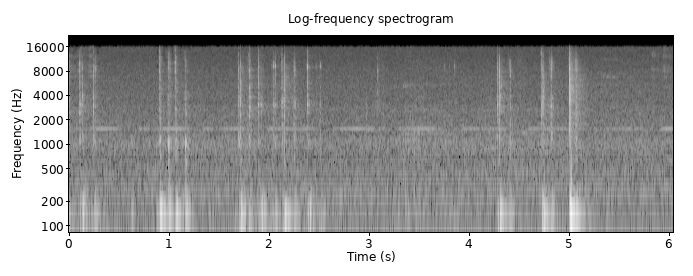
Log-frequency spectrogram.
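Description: Computer keyboard typing: short runs of keystrokes about one and two seconds in as an IP address is entered, then a few separate, louder clicks near the end.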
